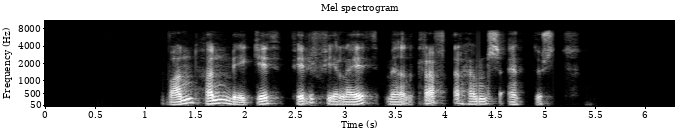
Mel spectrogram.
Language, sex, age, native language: Icelandic, male, 20-29, Icelandic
